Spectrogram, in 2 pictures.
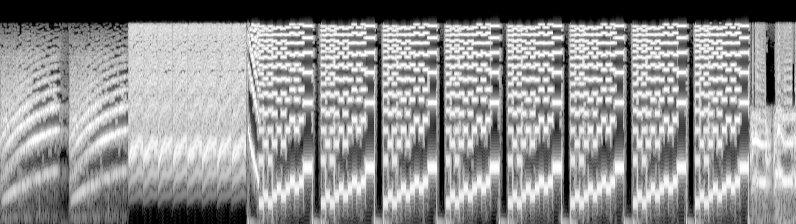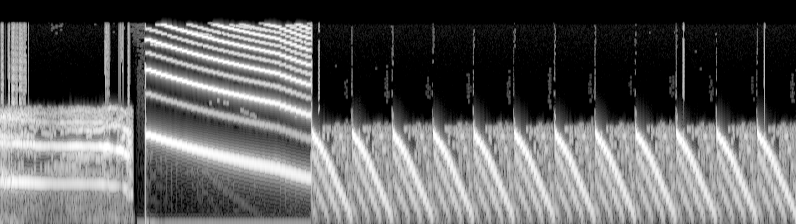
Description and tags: Content warning
The sound of my toy rocket plane which definitely makes this noise and just be warned: this contains explicit content (Only for alarming) which may cause mental illness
